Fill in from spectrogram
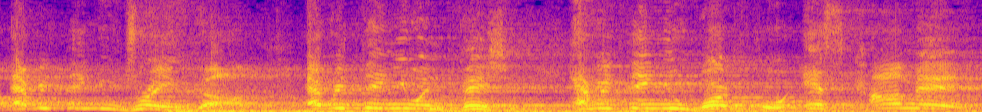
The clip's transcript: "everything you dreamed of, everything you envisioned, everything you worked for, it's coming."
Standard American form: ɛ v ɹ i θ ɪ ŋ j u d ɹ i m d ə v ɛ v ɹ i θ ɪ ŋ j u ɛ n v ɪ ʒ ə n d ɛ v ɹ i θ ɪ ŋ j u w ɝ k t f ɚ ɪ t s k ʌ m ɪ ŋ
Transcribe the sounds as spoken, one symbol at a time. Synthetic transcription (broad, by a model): ɛ v ɹ i θ ɪ ŋ j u d ɹ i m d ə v ɛ v ɹ i θ ɪ ŋ j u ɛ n v ɪ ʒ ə n ɛ v ɹ i θ ɪ ŋ j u w ɝ k t f ɚ ɪ t s k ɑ m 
